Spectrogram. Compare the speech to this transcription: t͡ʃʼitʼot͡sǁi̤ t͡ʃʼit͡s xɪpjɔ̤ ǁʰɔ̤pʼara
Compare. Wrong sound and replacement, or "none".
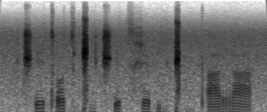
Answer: none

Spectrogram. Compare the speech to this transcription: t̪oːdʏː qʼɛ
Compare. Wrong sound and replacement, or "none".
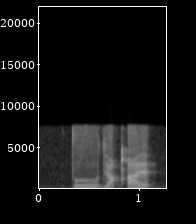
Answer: none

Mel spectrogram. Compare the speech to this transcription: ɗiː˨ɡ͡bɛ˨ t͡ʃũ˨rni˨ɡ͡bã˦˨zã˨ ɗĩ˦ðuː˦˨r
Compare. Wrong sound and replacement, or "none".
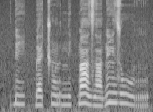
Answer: ð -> z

